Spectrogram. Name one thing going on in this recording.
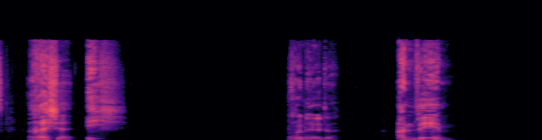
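A middle-aged man reads aloud expressively, with pauses, heard close to a microphone.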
